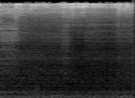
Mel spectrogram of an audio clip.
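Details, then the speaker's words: Toshiba Carrier VRF air-conditioning coil under pressure during leak checking: a steady, airy hiss rides over a low background rumble without pulsing; pressurised gas is escaping from a coil leak. "Hear that? Can you hear that, Carrier folks? A fucking leak!"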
